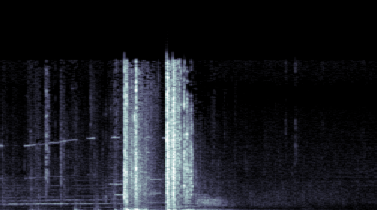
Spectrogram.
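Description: Gunshots crack loudly and echo away.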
